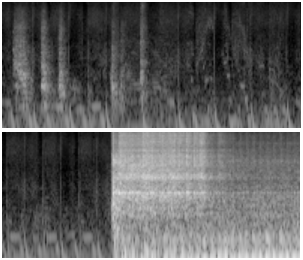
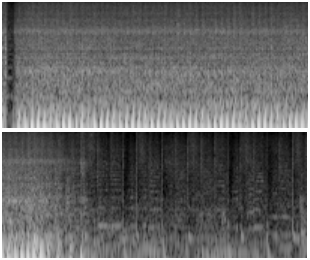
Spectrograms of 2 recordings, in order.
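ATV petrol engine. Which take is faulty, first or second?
first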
